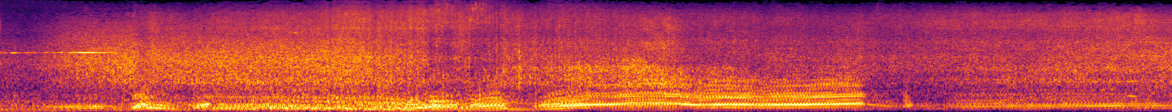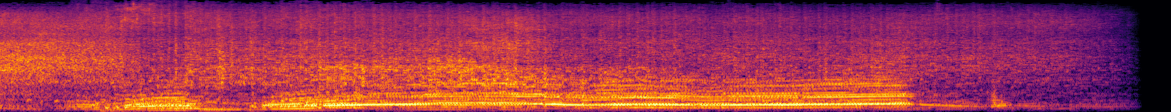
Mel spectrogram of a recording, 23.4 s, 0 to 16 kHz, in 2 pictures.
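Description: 1966 AC Cobra's V8 revving hard as the car pulls away and slides, the note rising and falling in several surges. After a brief drop there is a second long run of hard acceleration: the note climbs, holds high, then falls away near the end.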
